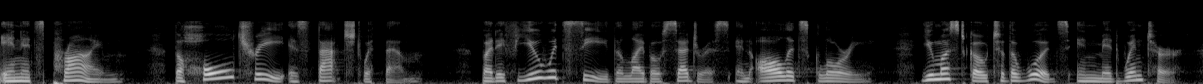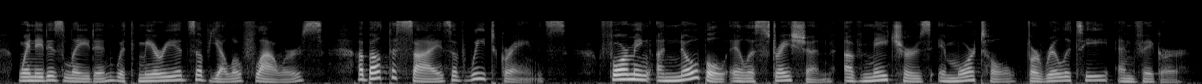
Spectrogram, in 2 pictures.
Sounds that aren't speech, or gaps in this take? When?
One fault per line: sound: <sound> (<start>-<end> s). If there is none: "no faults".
no faults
